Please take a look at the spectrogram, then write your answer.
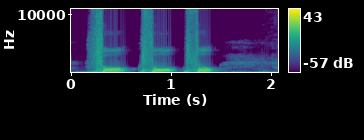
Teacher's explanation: dilafalkan dengan menyentuhkan ujung gigi dengan bibir bawah bagian dalam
